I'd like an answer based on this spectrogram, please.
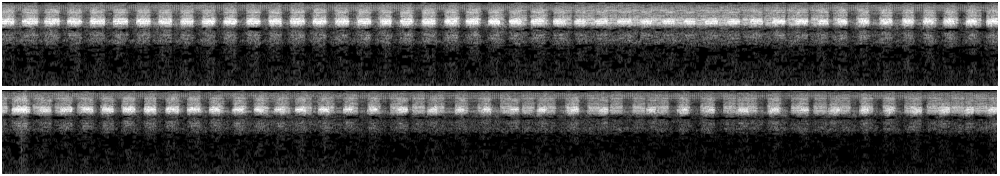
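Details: Provençal cicadas in summer, southern France: strongly pulsed high buzzing at first, the beats gradually blurring into a more even drone toward the end.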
